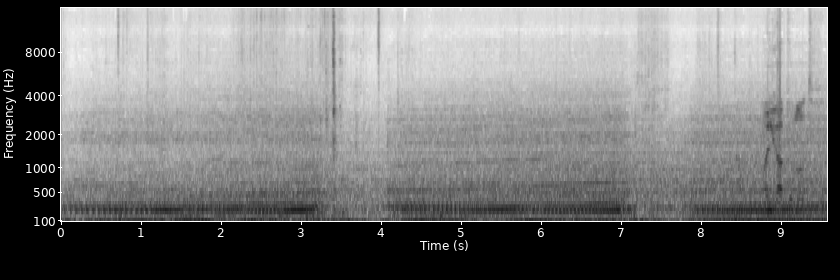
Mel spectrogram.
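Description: Suzuki Jimny Sierra pulling away from a start in Sport mode, its engine droning steadily inside the cabin with rising and falling revs through a few gear changes, under someone talking.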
